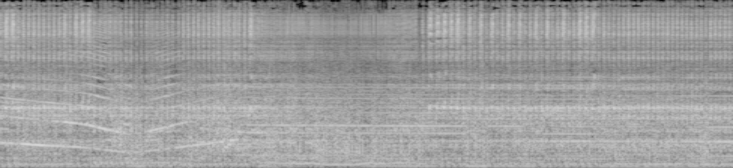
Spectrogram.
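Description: A low electronic bass hum pulses steadily.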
